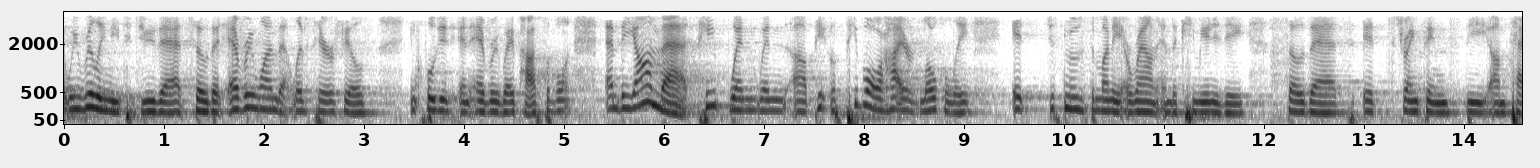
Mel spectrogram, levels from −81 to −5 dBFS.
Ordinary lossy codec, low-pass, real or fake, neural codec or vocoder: MP3, 32 kbps; 3.6 kHz; real; none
